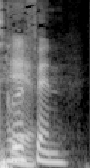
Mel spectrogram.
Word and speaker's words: Griffin: Griffin.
